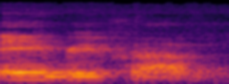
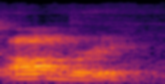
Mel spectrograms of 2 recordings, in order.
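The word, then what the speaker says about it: Aubrey: forget uh rv for how do you say rv rv plaza or is it abe it's aubry aubry aubry she plays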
